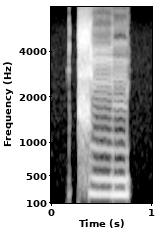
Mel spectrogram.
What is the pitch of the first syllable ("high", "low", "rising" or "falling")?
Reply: low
